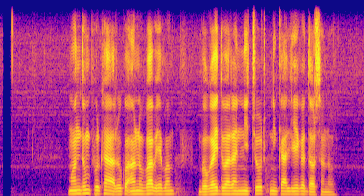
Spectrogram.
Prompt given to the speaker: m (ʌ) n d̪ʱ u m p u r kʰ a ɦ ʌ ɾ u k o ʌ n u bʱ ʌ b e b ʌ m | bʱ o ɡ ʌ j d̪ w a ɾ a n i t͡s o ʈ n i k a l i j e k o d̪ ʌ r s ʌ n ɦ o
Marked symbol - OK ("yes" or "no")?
yes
